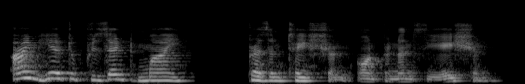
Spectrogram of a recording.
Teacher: the stress on the second syllable present makes it a verb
